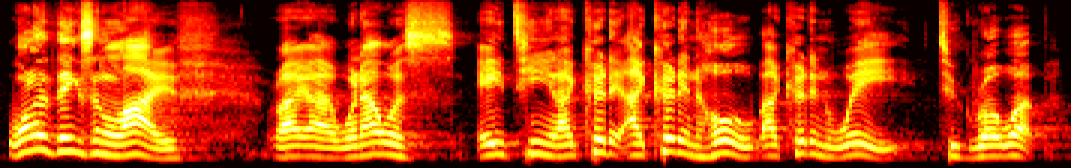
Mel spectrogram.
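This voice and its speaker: Preaching in an echoey church hall, this twenty-something man talks to the congregation in a conversational way, regularly checking in with them and dropping "right?" asides. His voice is high-pitched and a little mellow.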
